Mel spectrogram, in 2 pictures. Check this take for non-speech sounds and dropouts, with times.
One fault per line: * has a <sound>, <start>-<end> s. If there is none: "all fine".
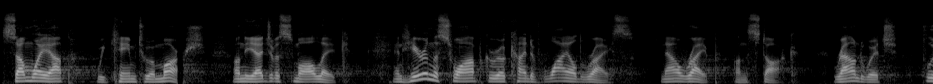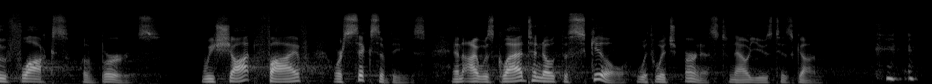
* has a dropout, 1.8-1.8 s
* has a laugh, 18.1-18.5 s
